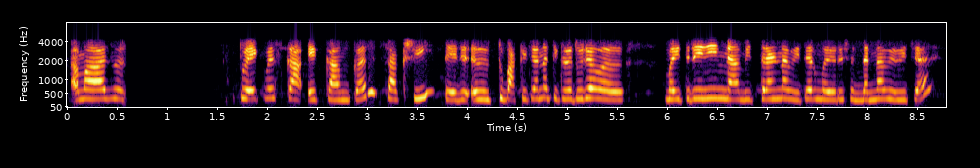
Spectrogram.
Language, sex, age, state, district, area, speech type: Marathi, female, 18-30, Maharashtra, Nashik, urban, conversation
